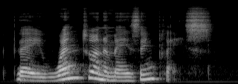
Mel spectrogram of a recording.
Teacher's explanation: 2 words, one ending with a T, the next one starting with a T, they run into each other · you have the semi-vowel W that connects the vowels to and an to each other.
